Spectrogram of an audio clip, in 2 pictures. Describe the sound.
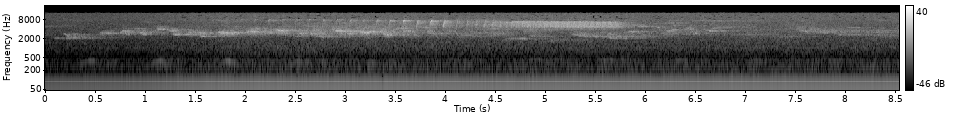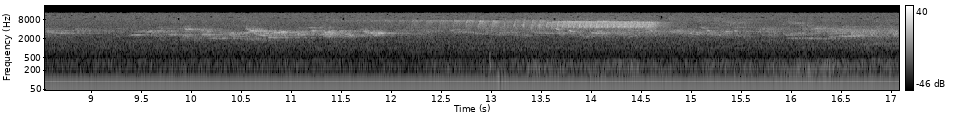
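High-pitched bird calls come in repeated short phrases every few seconds over a steady low rumble that may be microphone handling or wind.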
